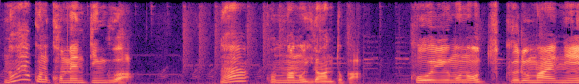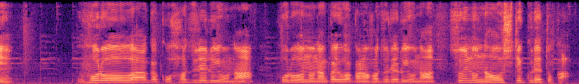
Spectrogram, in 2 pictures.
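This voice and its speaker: A man's voice: a little high, lively intonation, normal speed, darkish tone, faint music behind, voice pushed up, lightly acted. A man playing a hot-headed, bossy company boss with a Hakata accent, scolding bluntly in a comic radio drama. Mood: furious scolding. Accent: Hakata, Fukuoka.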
